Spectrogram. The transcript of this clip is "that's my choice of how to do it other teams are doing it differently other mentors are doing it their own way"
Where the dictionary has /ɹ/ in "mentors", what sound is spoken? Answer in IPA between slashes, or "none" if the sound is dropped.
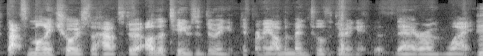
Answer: /l/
